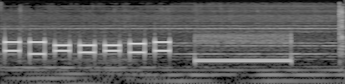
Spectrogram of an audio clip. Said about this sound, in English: stops the recording on his phone, then dials.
